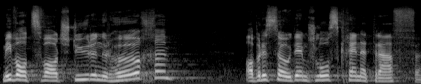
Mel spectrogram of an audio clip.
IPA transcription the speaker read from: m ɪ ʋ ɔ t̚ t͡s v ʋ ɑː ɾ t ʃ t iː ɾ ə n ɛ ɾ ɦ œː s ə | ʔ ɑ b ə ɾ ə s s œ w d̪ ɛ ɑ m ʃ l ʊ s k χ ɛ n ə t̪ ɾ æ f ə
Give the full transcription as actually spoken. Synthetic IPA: m ɪ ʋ ɔ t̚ t͡s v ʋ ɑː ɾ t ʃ t yː ɾ ə n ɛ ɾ ɦ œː χ ə | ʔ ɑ b ə ɾ ə s s œ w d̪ ɛ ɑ m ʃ l ʊ s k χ ɛ n ə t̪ ɾ æ f ə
